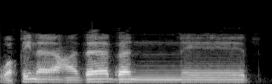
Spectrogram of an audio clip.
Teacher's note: والدوري أيضا عن الكسائي يميل كلمة النار، فيصير وقنا عذاب النار هكذا.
